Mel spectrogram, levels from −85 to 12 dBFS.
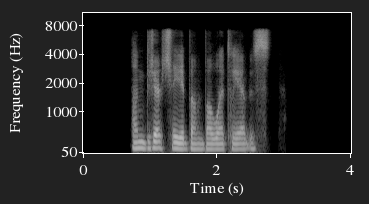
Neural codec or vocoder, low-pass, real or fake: codec, 16 kHz, 0.5 kbps, FreqCodec, larger model; 7.2 kHz; fake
